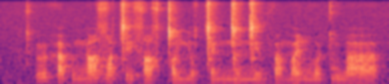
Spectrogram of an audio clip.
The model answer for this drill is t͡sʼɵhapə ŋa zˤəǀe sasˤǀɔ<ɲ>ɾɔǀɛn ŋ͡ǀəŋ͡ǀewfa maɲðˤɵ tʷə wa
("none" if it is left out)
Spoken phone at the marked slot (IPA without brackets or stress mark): ɲ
